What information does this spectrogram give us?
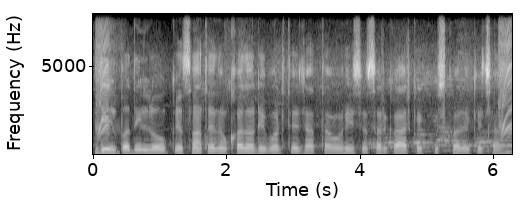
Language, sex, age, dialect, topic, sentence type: Bhojpuri, male, 18-24, Southern / Standard, banking, statement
